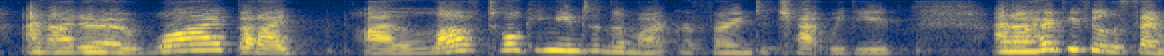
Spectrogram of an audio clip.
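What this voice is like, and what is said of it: Australian accent. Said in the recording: “my Aussie accent”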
